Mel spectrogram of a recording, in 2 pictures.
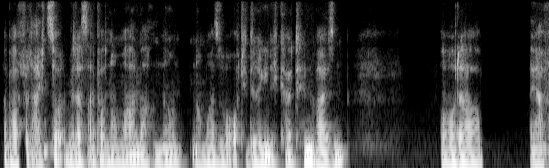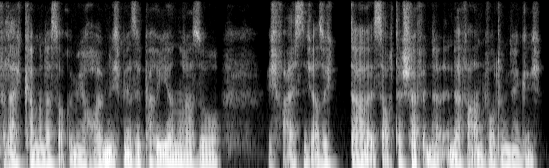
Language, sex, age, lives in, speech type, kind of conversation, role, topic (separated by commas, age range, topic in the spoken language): German, male, 40-44, Germany, conversation, advice, user, Wie kann ich häufige Wutanfälle wegen Kleinigkeiten besser in den Griff bekommen, die meine Beziehungen und meinen Alltag stören?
